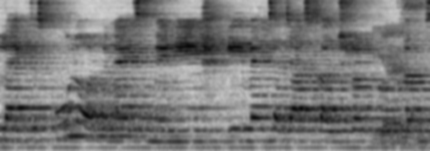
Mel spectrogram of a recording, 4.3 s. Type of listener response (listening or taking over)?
taking over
